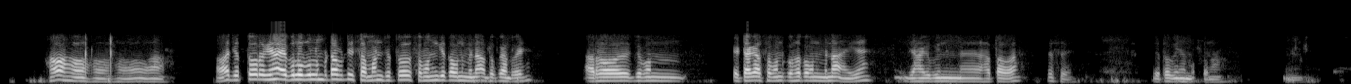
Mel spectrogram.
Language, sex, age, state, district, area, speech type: Santali, male, 30-45, Jharkhand, East Singhbhum, rural, conversation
